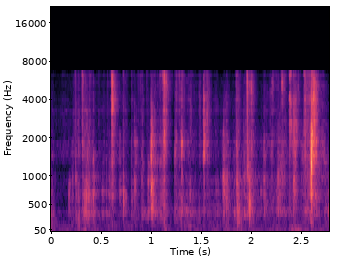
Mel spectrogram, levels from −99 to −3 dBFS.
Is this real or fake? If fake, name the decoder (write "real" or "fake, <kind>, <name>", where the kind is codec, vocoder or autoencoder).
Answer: fake, codec, SNAC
